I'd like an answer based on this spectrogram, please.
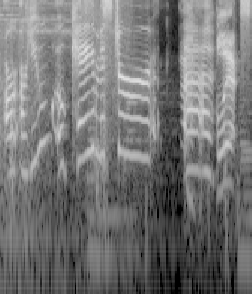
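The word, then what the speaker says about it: Blitzø: Blitz. The O is silent.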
